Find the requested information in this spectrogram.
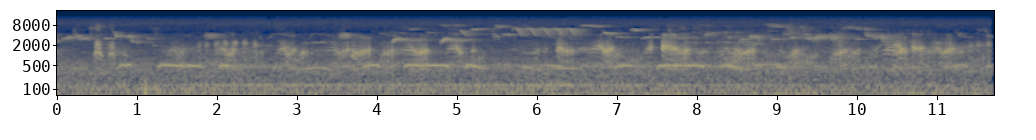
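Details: Frogs croaking on the Royal Military Canal near West Hythe: a dense chorus of overlapping rattling, cackling croaks in quick pulsed bursts, with thin high bird chirps scattered above.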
